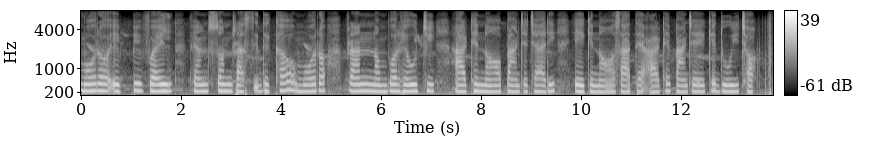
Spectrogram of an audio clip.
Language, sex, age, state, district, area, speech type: Odia, female, 18-30, Odisha, Kendrapara, urban, read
